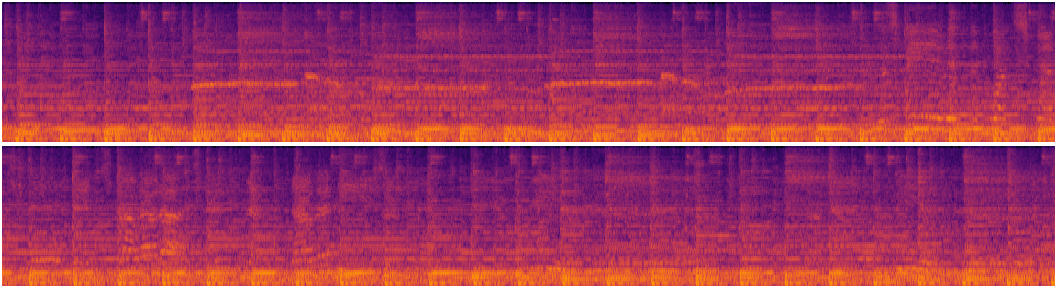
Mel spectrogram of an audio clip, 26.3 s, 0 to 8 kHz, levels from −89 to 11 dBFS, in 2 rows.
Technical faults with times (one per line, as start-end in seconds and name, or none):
none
